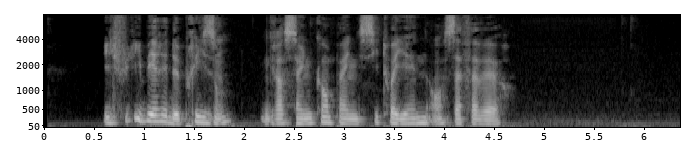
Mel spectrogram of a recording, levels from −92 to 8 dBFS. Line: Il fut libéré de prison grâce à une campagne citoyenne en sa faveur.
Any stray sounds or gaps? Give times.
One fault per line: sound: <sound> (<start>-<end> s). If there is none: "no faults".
no faults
